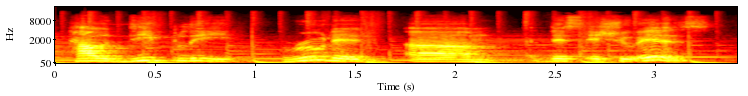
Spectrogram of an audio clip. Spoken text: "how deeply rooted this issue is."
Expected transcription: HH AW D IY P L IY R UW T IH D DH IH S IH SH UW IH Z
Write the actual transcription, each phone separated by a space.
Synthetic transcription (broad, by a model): HH AW D IY P L IY R UW T IH D DH IH S IH SH UW IH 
